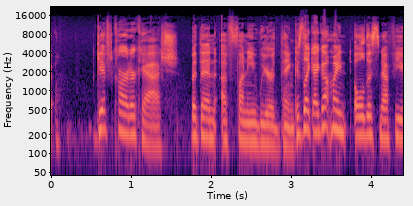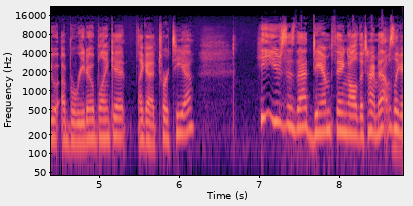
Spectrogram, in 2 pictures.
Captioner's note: none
